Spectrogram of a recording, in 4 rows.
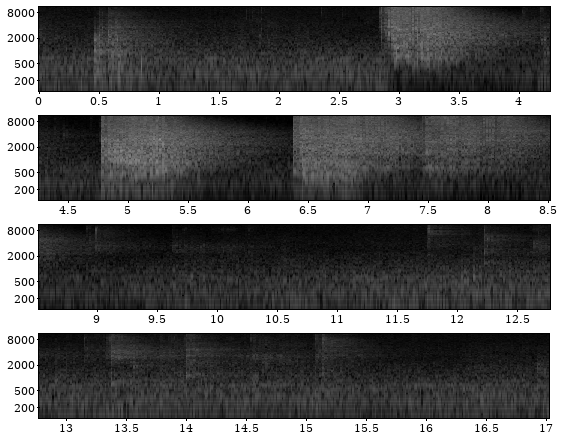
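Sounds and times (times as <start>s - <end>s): tape ripping off roll: 2.8s - 3.9s, 4.8s - 8.6s.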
